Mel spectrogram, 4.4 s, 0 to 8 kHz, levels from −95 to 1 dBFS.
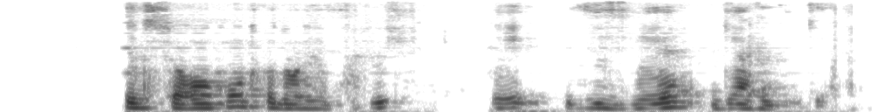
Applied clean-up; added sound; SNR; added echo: neural mask model DeepFilterNet 3.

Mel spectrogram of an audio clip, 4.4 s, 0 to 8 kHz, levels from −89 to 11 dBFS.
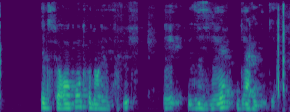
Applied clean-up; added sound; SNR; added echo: none; none; none; none.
